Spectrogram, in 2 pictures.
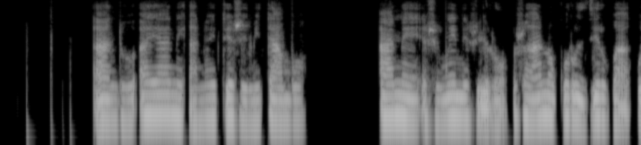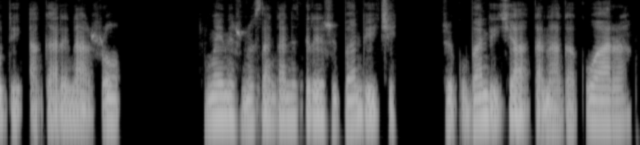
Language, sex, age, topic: Ndau, male, 25-35, health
